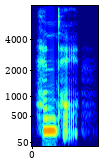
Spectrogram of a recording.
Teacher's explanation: The G is followed by an E, giving it the soft H sound.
